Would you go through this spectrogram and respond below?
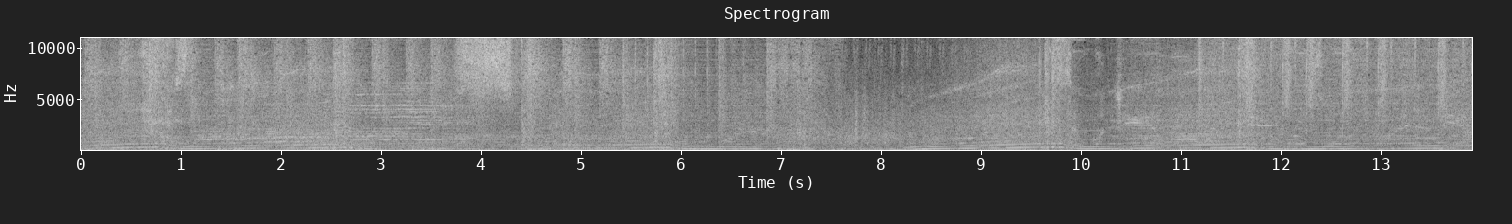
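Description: A car driven in the video game Cyberpunk 2077, with its engine revving up and down continuously, shifting pitch, and tires squealing through turns, all loud and close.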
